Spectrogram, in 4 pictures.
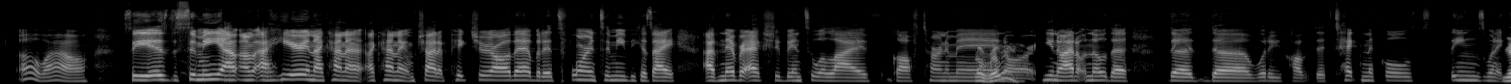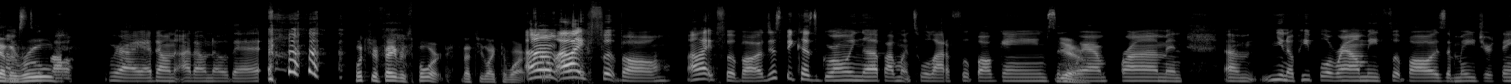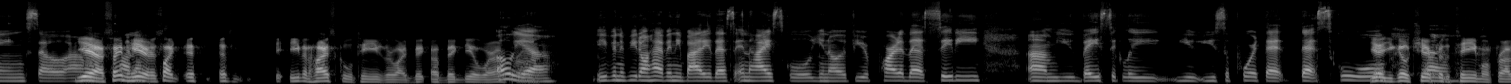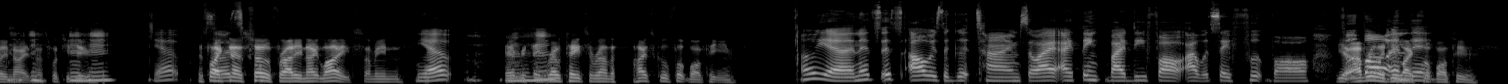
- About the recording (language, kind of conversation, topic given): English, unstructured, How do you decide whether to relax at home or go out on the weekend?
- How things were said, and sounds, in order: tapping; other background noise; chuckle; chuckle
